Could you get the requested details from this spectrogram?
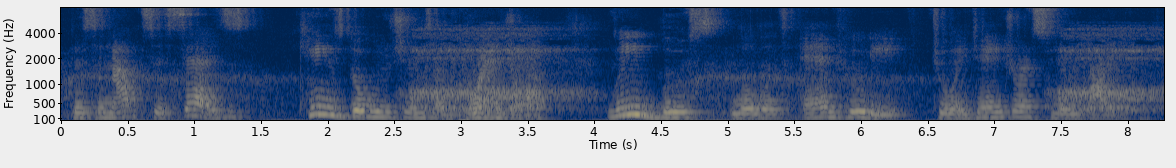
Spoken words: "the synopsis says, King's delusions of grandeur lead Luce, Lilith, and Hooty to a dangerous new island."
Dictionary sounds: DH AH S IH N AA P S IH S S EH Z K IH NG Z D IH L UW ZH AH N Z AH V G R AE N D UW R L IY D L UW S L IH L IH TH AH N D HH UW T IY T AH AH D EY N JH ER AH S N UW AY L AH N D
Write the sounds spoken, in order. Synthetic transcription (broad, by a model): DH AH S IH N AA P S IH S S EH Z K IH NG Z D IH L UW ZH AH N Z AH V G R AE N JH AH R L IY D L UW S L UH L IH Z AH N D HH UW T IY T AH AH D EY N JH ER AH S N UW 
